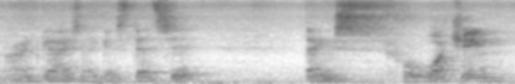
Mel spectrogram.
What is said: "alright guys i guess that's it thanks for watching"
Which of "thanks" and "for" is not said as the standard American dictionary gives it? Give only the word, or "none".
thanks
